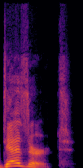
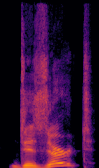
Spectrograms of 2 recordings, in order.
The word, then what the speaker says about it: dessert: Also, be careful with the pronunciation of the word dessert. You were saying desert. Desert es el desierto. All right, so dessert, dos S's, y se pronuncia, vamos todos juntos.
